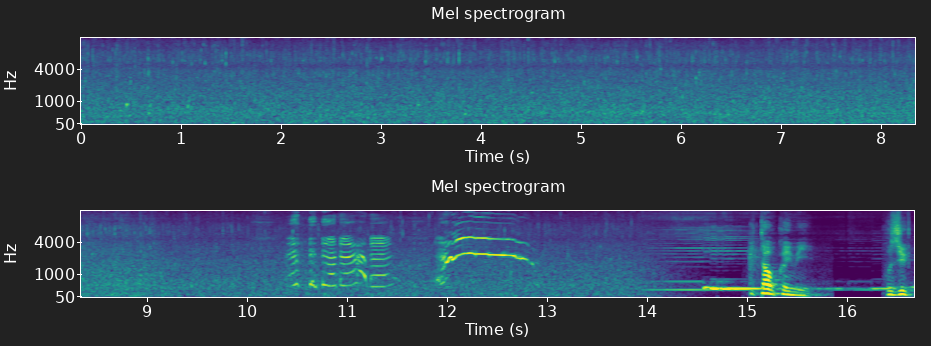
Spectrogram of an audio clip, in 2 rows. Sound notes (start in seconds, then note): 8.1 giggles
